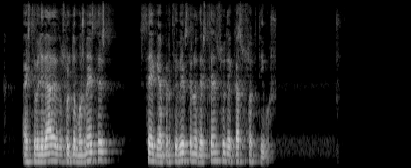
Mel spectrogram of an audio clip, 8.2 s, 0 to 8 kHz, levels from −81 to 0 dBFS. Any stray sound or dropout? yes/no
no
